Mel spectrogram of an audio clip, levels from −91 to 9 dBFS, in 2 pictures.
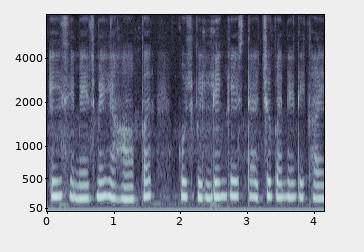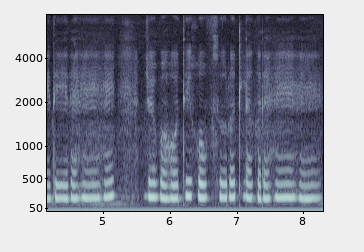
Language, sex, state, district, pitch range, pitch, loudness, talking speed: Hindi, female, Rajasthan, Jaipur, 205-225 Hz, 215 Hz, -16 LUFS, 145 wpm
